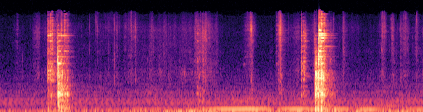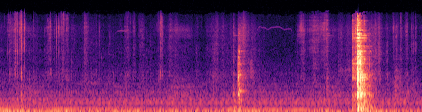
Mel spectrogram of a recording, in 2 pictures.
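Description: A knife slices through an onion on a wooden board.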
